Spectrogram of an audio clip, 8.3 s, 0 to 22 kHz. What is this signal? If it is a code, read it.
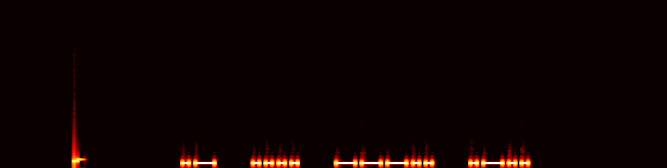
Morse code, heard as a keyed tone, about 15 wpm, spaced as for 11 wpm, 700 Hz. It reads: AH8L
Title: USA Call Signs - 4 Characters - 2x Character Spacing - 15wpm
